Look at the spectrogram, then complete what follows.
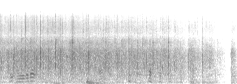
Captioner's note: attendees clapping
